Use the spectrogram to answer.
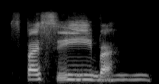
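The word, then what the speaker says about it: спасибо: how to thank people you can say spicyba spicy but with the stress on the second syllable spicyber thank you thank you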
